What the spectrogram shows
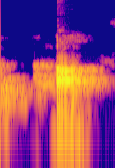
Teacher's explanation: पूरा मुंह खोलना है, जीभ को दबा लेना है नीचे की ओर, उठने नहीं देना है उसको, और मुंह खोल लेना है।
